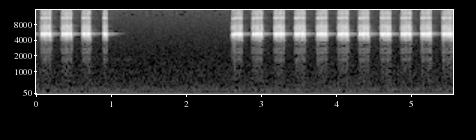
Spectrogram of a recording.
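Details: Crickets at night, live field recording on a Sony PCM D100: four quick high chirps, a pause of about one and a half seconds, then eleven more shrill pulses in steady succession.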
